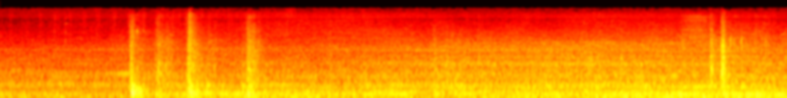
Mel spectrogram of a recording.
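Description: A skid-steer loader's engine running steadily at idle. Sharp metal clicks come from vise grips and a slide-hammer tool being handled: three about a second in and one more near the end.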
